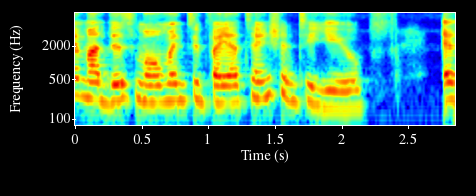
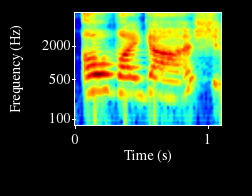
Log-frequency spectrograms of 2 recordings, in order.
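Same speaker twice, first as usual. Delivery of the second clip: higher, louder exclamation; retold dismay; 7 semitones higher, 6 dB louder than usual. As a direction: re-enact a taken-aback mother. Retelling her reaction to daughters.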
